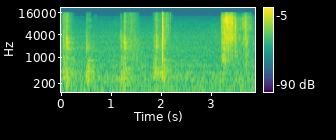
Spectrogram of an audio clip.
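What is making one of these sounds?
Paper rustles as a sheet is picked up.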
